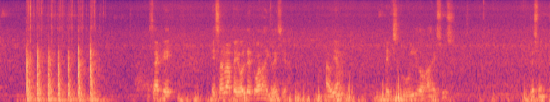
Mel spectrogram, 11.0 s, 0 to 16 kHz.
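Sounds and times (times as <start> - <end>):
firm knocking on a door: 0.6 - 2.2
speech: 3.0 - 3.6, 4.2 - 7.0, 7.7 - 9.2, 10.6 - 10.9.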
